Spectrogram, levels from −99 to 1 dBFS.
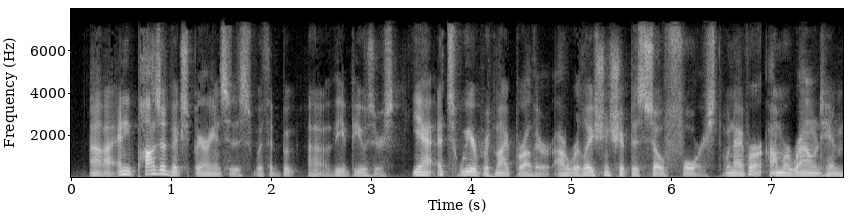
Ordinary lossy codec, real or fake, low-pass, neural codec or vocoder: AAC, 48 kbps; fake; 7.2 kHz; codec, 16 kHz, 0.8 kbps, ZipCodec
